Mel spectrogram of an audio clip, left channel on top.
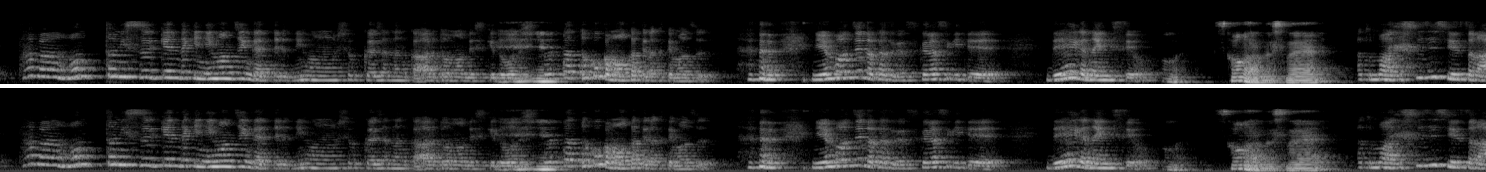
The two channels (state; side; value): noise; right; hum, 28 dB below the sound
